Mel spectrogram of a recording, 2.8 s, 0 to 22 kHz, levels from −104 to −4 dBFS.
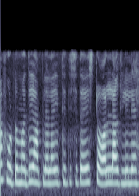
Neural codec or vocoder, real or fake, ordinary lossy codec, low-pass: none; real; Opus, 64 kbps; 7.2 kHz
